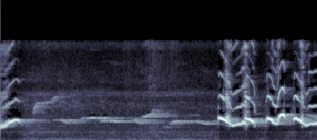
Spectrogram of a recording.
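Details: Oriental magpie-robin in morning sunlight, a brief whistle, a long soft wavering note over low rumble, then a quick run of bright looping whistled notes.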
